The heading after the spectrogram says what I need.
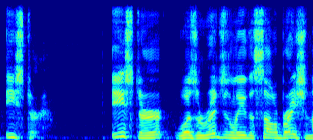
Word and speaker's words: Ishtar: Lucifer and the um this is Ishtar pronounced Easter Easter was originally the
